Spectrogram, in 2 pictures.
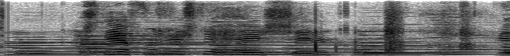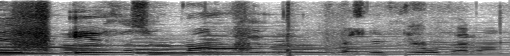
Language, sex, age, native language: Icelandic, female, 11, Icelandic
